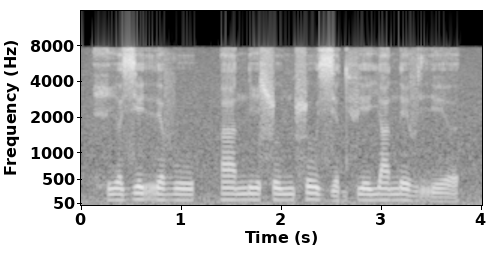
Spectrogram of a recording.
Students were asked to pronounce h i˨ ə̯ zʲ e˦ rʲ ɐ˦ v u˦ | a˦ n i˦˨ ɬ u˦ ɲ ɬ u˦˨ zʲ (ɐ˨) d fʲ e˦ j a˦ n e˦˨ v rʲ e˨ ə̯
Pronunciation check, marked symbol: correct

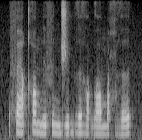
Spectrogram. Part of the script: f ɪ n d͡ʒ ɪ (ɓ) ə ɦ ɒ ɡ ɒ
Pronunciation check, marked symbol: incorrect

